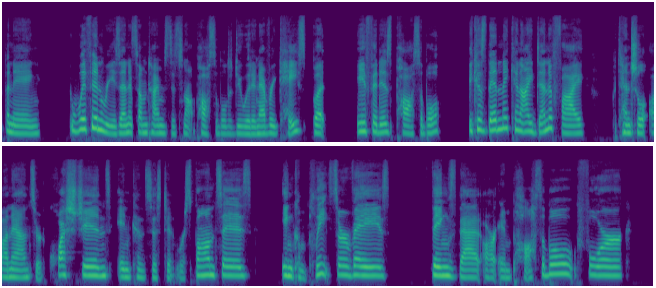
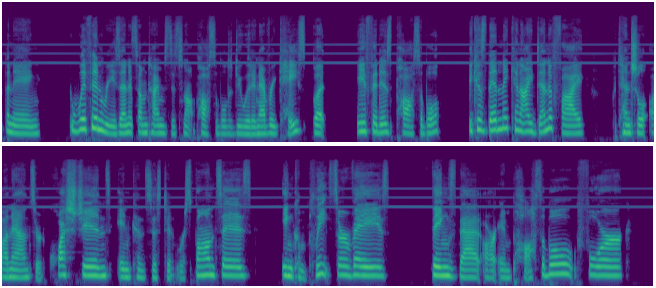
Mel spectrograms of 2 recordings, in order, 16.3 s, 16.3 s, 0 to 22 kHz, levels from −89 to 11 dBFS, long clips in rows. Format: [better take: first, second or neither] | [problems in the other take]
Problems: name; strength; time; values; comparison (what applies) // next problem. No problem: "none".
first | high-pitched whine; faint; throughout; 4.5 kHz, 25 dB below the speech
